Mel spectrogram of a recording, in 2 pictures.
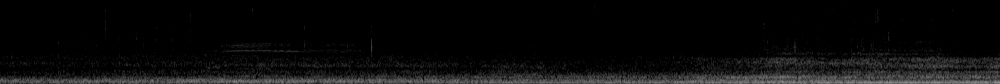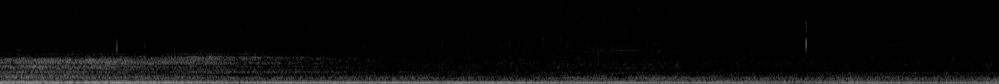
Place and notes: Burland Croft Trail, Trondra, Shetland Islands, UK - Seaweed, Shetland sheep, Arctic Terns
One of the things I have learnt in Shetland is that many crofters and farmers still supplement the diet that Shetland sheep enjoy on land with seaweed from the shoreline. At different points in the year either the seaweed is gathered in for the sheep, or they make their way down to the shore to eat the seaweed and though doing to glean some much-needed minerals for their diet. I have heard several accounts in the Tobar an Dualchais archives which refer to this practice, and Mary Isbister mentioned it to me too, while generously showing me all around the Burland Croft Trail. I was wondering if I might find some sounds which could describe in some way the relationship between seaweed and sheep. While exploring Tommy and Mary Isbister's land, I found that down by the shoreline, the seaweed was making exciting sounds. At each slight swell of the tide, millions of tiny, crackling-type bubbly sounds would rise up in a drift from the swirling wet leaves.
August 2013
